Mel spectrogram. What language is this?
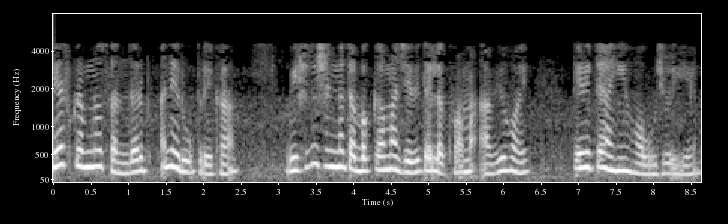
Gujarati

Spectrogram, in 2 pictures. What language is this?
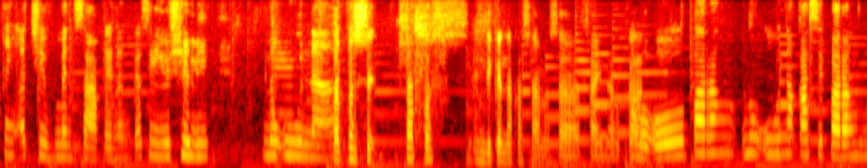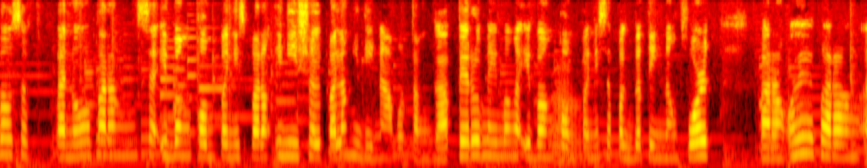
Filipino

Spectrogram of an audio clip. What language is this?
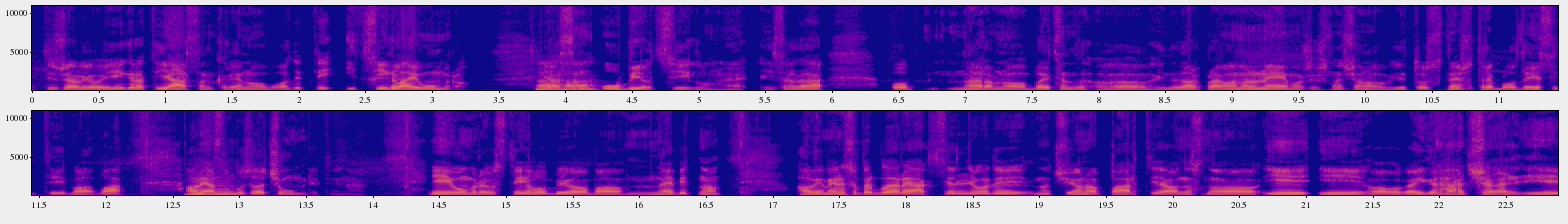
Croatian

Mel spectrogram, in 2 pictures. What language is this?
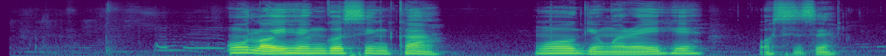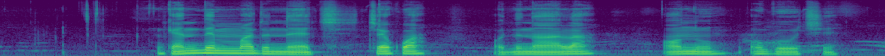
Igbo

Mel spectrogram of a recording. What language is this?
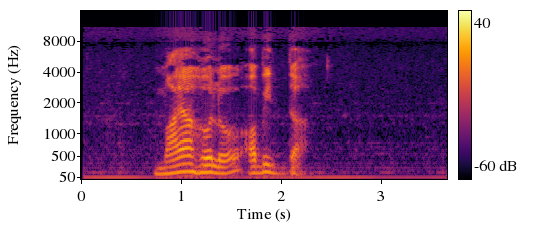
Bangla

